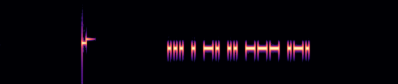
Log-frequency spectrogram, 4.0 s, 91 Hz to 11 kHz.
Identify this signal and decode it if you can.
Morse code, heard as a keyed tone, about 37 wpm, 700 Hz. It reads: SENIOR
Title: Sets of 5 Words Encore - New Word Drill - 40wpm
